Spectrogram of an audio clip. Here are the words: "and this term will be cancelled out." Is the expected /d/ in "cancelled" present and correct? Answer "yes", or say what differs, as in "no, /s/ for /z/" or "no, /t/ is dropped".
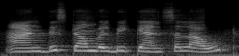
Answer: no, /d/ is dropped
